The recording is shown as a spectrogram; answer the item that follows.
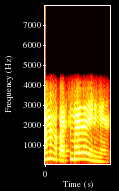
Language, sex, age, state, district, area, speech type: Tamil, female, 18-30, Tamil Nadu, Coimbatore, rural, conversation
